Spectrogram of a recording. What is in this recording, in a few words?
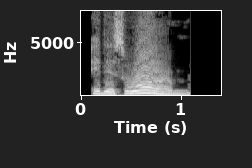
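"warm", British English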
